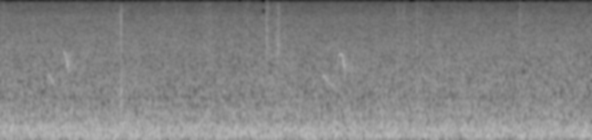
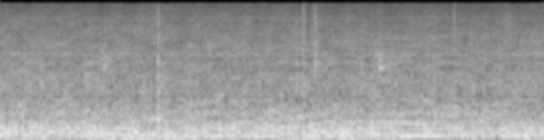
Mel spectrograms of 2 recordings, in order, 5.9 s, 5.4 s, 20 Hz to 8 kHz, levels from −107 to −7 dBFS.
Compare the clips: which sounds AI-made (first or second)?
second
